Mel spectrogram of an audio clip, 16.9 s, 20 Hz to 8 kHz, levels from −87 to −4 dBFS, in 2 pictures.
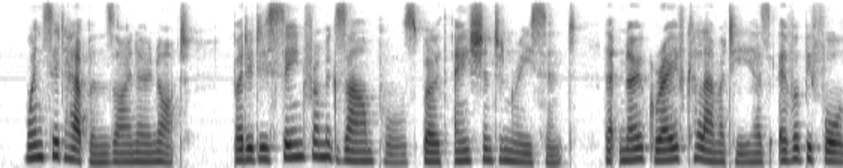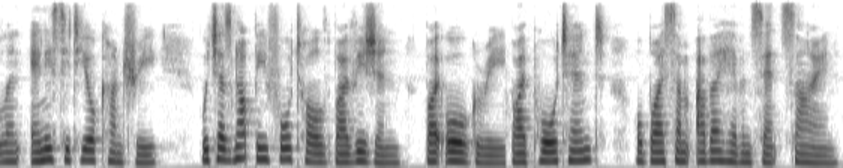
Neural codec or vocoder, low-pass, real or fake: none; 7.2 kHz; real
